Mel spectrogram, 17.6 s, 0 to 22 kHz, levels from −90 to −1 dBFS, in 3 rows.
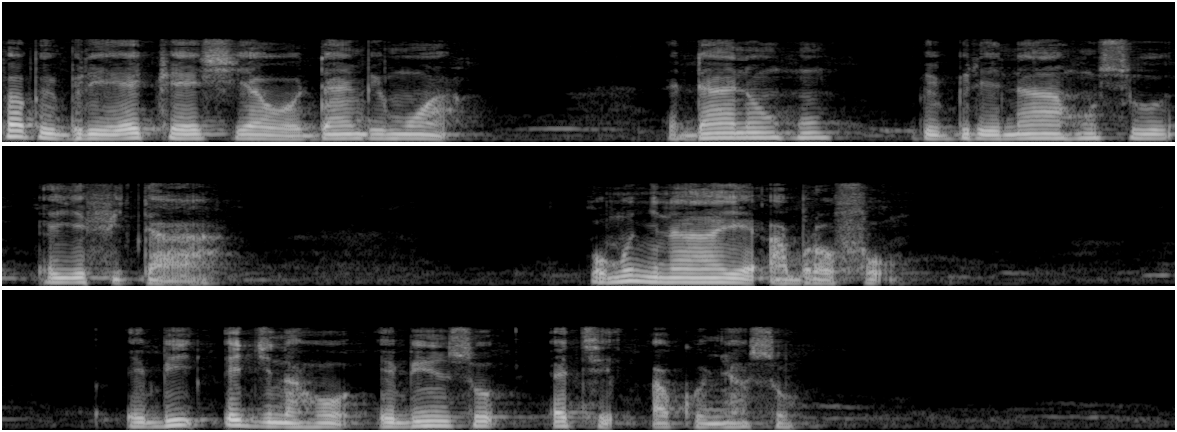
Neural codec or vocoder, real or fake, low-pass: codec, 16 kHz, 8 kbps, FreqCodec, larger model; fake; 7.2 kHz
